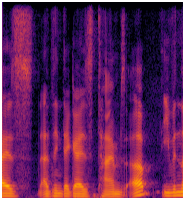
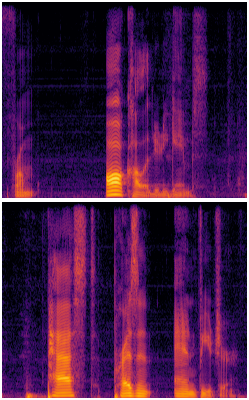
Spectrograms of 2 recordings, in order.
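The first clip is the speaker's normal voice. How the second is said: slow, weighty announcer delivery with loud stressed words; dramatic news read; 3 dB louder, slower than usual. Acted. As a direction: read it like an ominous breaking headline. Dramatic headline-style announcement.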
